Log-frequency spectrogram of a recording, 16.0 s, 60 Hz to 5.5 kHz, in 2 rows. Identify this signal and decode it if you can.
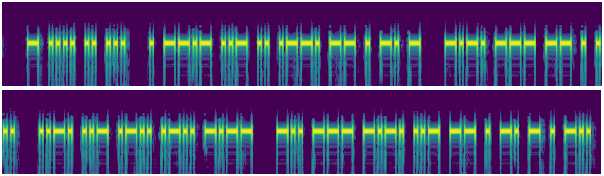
Morse code, heard as a keyed tone, about 25 wpm, 600 Hz. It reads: THIS EQUIPMENT COMES FULLY DOCUMENTED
